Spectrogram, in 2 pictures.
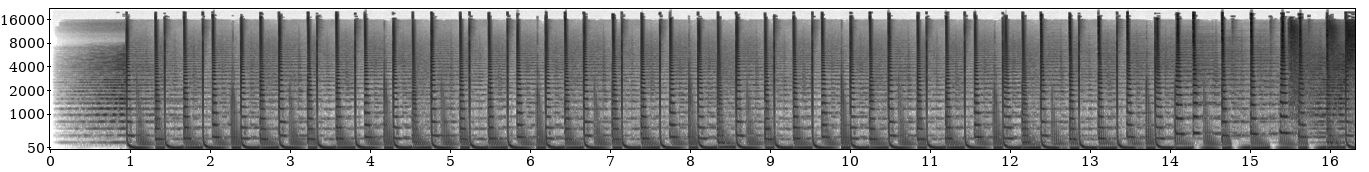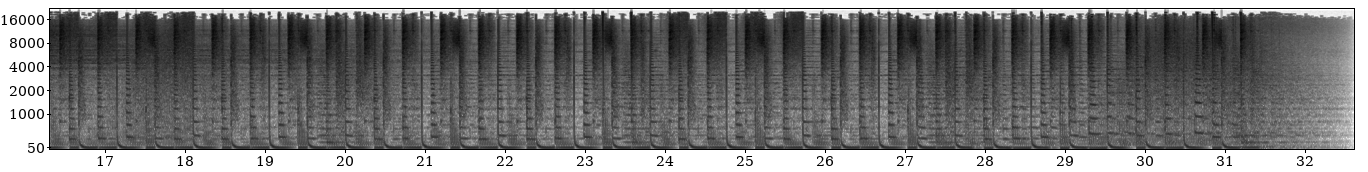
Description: • Качество: 320, Stereo
ритмичные
громкие
Electronic
EDM
progressive house
динамичные
Стиль: progressive house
